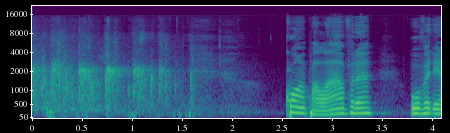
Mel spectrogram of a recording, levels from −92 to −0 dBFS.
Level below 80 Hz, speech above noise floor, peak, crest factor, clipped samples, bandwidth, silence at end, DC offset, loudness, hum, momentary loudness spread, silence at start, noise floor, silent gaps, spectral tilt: -58 dBFS; 33 dB; -12 dBFS; 16 dB; under 0.1%; 16 kHz; 0 s; under 0.1%; -29 LUFS; none; 18 LU; 0 s; -58 dBFS; none; -6 dB/octave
